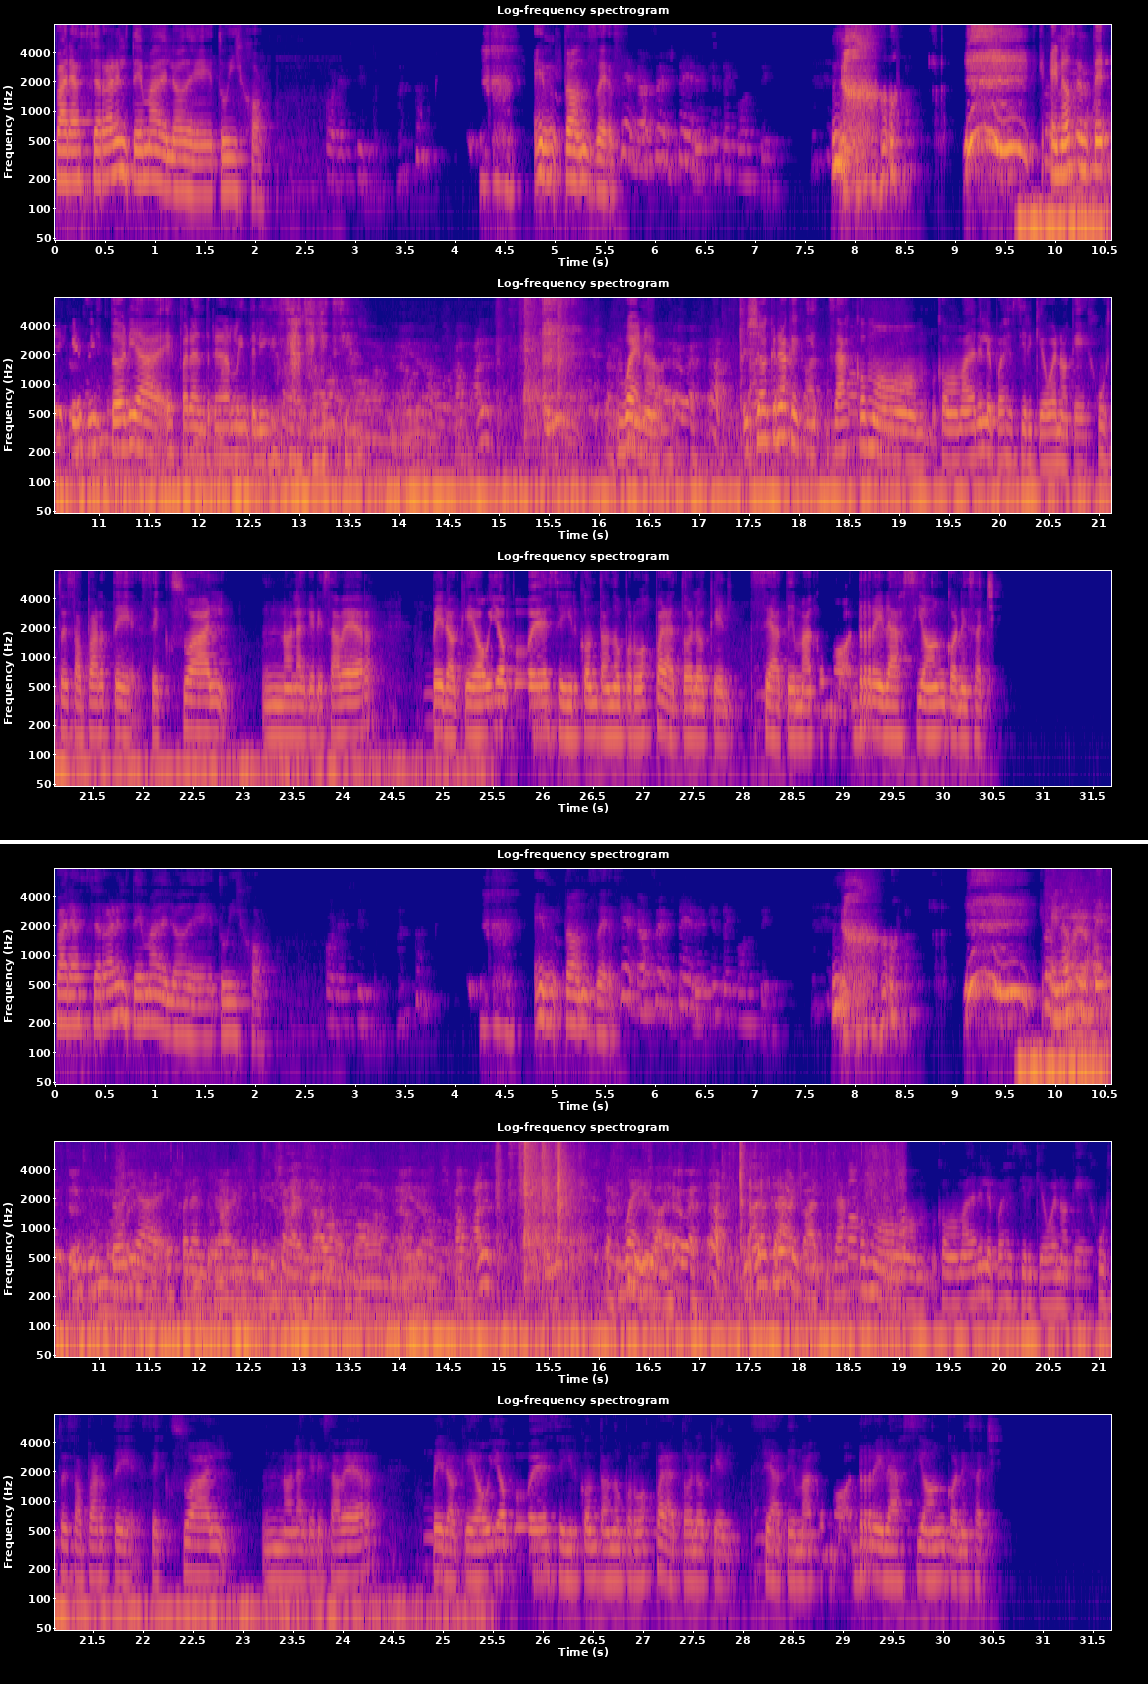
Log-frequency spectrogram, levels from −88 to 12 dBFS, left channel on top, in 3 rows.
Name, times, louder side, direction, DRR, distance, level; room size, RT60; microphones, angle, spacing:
voice 1, 0.0-2.1 4.3-5.6 7.8-8.4 9.1-13.3 15.4-15.9 16.2-16.6 17.4-22.9 23.2-24.3 24.9-27.9 28.2-30.5, left 6 dB, 85° left, 0.5 m, -26 dB
voice 2, 2.7-3.8 4.1-4.2 5.1-5.3 5.6-7.1 7.6-7.8 8.5-8.6 9.9-10.5 13.2-14.6 15.8-16.4 24.8-25.4 28.1-28.5, left 1 dB, 15° right, 4.0 m, -43 dB
sound 1, 9.6-25.4, equal, 15° left, 1.4 m, -30 dB
sound 2, 9.9-19.1, right 6 dB, 60° right, 0.4 m, -30 dB
9.6 x 6.4 x 3.5 m
head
